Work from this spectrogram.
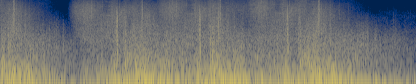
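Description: A Confringo blasting spell explodes in Hogwarts Legacy, giving a series of heavy, rumbling booms and bursts that run loud and dense over the whole stretch, with no voice on top.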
